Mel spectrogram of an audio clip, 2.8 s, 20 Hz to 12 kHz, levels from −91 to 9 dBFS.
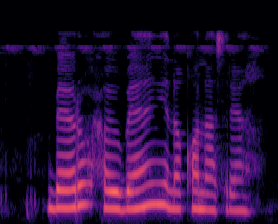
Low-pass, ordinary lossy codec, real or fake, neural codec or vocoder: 7.2 kHz; none; real; none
